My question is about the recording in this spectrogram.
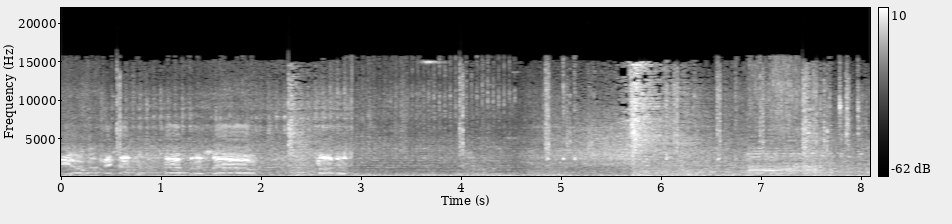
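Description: Motorcycle and car engines idling in a steady low hum, with indistinct crowd chatter and background music over it.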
